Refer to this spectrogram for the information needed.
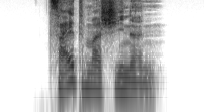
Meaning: plural of Zeitmaschine
- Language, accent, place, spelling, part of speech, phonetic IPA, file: German, Germany, Berlin, Zeitmaschinen, noun, [ˈt͡saɪ̯tmaˌʃiːnən], De-Zeitmaschinen.ogg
